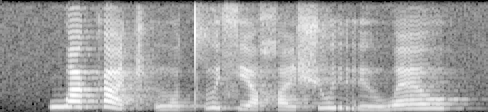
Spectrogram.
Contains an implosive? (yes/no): no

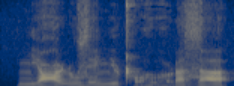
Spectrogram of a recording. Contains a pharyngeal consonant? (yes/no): yes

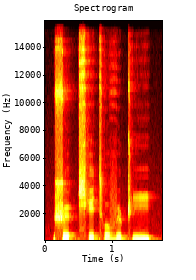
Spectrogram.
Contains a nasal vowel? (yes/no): no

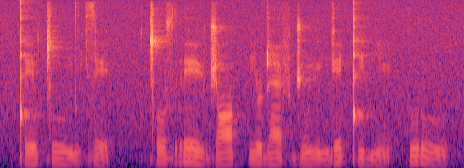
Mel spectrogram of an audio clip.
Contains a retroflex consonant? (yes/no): yes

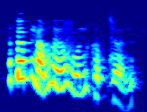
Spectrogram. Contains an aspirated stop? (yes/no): no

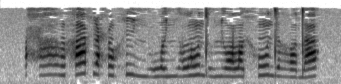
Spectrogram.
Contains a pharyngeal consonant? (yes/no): yes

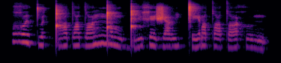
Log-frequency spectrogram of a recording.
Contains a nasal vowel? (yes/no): no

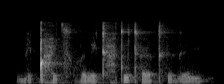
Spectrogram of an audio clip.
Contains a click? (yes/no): yes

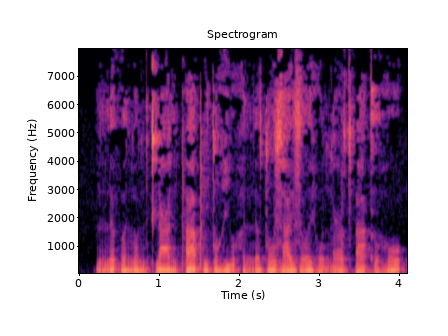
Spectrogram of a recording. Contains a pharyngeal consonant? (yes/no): yes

